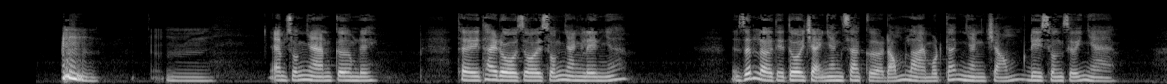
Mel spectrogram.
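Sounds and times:
person clearing throat: 0.6s - 1.1s
speech: 1.6s - 3.9s, 4.6s - 6.4s, 7.3s - 11.2s.

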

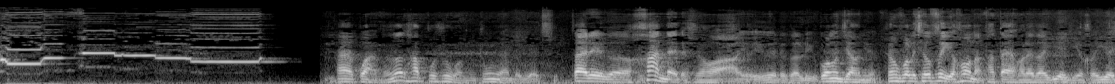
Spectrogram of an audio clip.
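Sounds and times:
Chinese bamboo flute dizi playing a melody: 0.0s - 3.1s
speech: 3.4s - 11.1s.

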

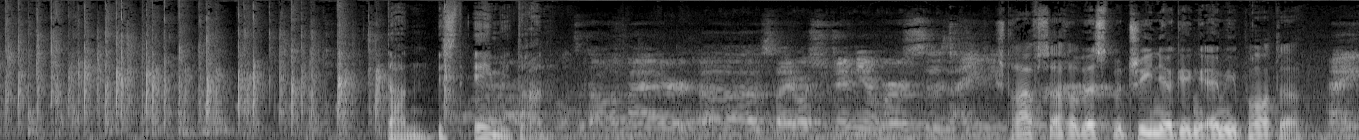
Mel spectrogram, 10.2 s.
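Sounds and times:
crowd applauding in a courtroom: 0.0s - 3.9s
speech: 2.9s - 10.1s.

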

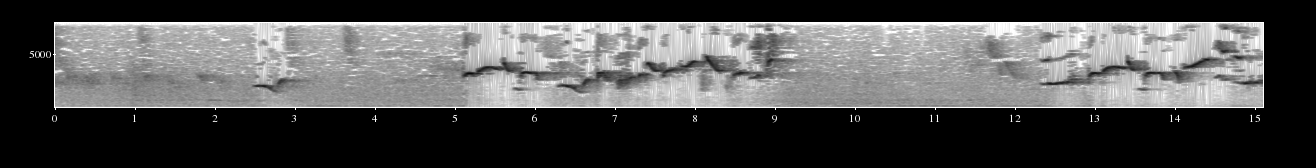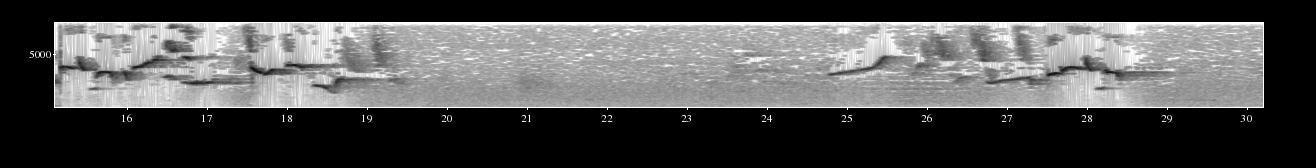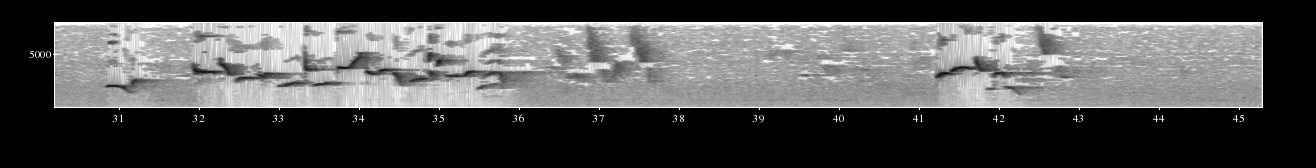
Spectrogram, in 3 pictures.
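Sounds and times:
Oriental magpie-robin singing: 0.0s - 9.4s, 11.4s - 19.6s, 23.5s - 29.2s, 30.8s - 37.9s, 39.0s - 43.3s
low noise: 0.0s - 45.2s.

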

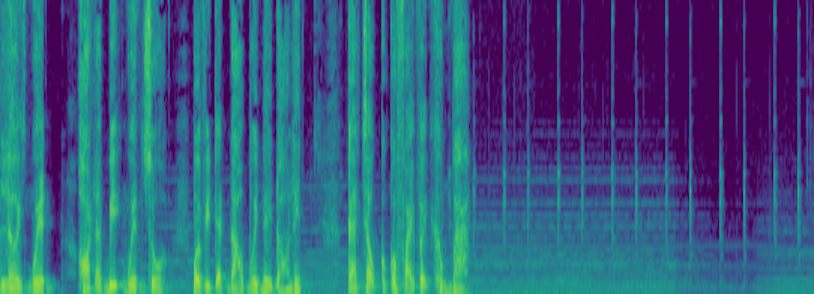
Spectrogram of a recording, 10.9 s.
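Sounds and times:
speech: 0.0s - 6.4s
clock ticking in a room: 3.8s - 10.8s.

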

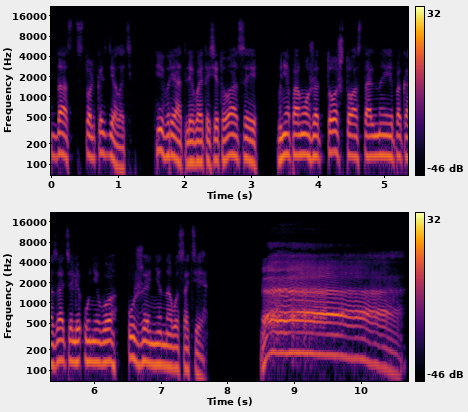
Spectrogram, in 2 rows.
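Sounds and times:
speech: 0.0s - 7.8s, 8.5s - 9.7s
shadow creature screaming: 8.5s - 10.7s.

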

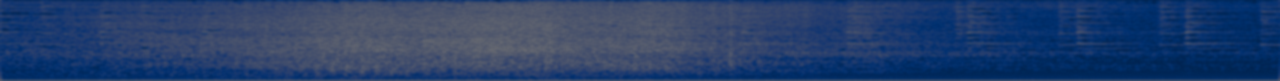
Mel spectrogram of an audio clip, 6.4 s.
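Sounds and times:
train passing through Torsåker station at full speed: 0.0s - 6.0s.

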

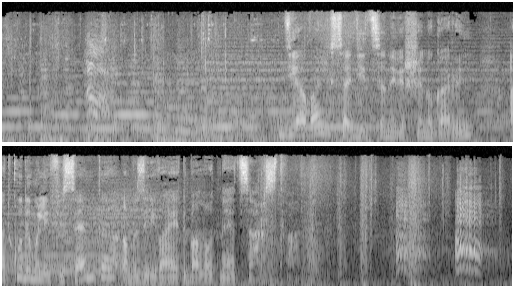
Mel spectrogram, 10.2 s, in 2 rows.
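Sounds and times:
horse galloping through a forest: 0.0s - 2.9s, 7.7s - 10.2s
speech: 2.9s - 8.1s.

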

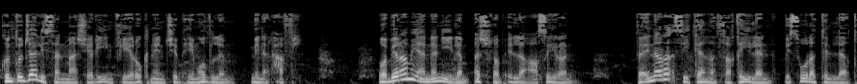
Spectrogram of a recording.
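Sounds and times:
speech: 0.0s - 3.1s, 3.8s - 5.8s, 6.4s - 8.5s
man narrating: 0.0s - 3.2s, 3.8s - 5.8s, 6.4s - 8.5s
dog barking in the distance: 0.9s - 2.1s, 3.2s - 3.8s, 4.4s - 4.8s, 5.8s - 6.4s.

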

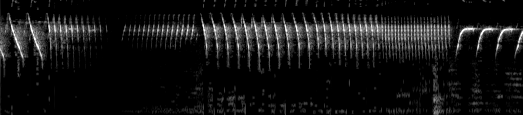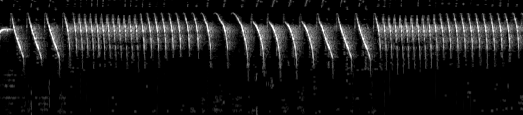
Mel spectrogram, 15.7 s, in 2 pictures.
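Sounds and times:
canary trilling: 0.0s - 15.6s.

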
